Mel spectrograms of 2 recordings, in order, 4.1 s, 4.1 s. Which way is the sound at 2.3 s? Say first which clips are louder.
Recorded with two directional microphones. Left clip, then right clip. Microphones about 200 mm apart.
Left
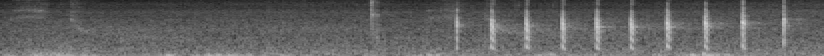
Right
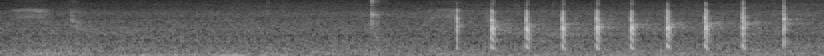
Left 1 dB; 25° left (ahead or behind).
